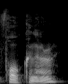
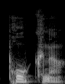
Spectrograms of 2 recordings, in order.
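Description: First: It is said with an American pronunciation. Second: It is said with a Korean pronunciation.

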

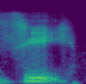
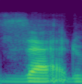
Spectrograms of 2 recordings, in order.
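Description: First: The letter is said as American zee. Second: The letter is said as Canadian zed.

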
